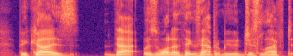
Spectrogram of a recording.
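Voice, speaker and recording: A man with an American accent, fairly low in pitch with vocal fry, at a very fast pace, in a very clean recording with a silent background. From US South, Atlanta area. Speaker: podcast host. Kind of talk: casual chat.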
